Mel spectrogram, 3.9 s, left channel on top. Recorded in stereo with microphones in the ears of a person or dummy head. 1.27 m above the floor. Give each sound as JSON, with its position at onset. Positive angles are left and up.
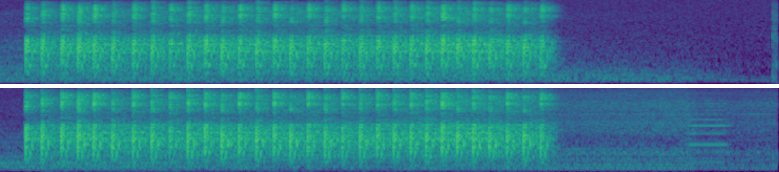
{"t": 0.1, "sound": "a rattle", "side_deg": -15, "distance_m": 1.8}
